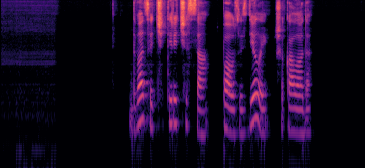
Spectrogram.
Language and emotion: Russian, neutral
